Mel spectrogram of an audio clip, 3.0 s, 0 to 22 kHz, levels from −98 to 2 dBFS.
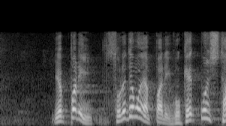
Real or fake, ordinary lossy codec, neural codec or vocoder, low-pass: real; none; none; none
